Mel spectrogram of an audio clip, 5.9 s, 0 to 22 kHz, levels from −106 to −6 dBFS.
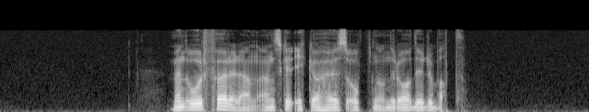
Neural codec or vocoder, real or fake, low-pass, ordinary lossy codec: none; real; 7.2 kHz; none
